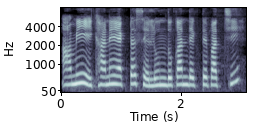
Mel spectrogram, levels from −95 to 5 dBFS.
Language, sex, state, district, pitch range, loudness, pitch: Bengali, female, West Bengal, Alipurduar, 260-295 Hz, -13 LUFS, 275 Hz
